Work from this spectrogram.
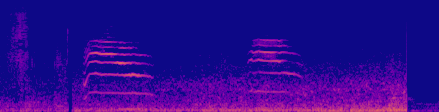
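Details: Cat giving two clear meows, the first long and steady after a rising start, the second shorter and softer, over a low rumbling background hum.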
